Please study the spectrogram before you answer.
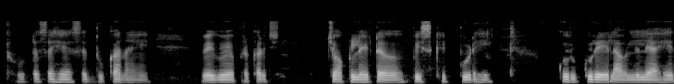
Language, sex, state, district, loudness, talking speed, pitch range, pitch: Marathi, male, Maharashtra, Sindhudurg, -24 LUFS, 115 wpm, 105-115 Hz, 110 Hz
